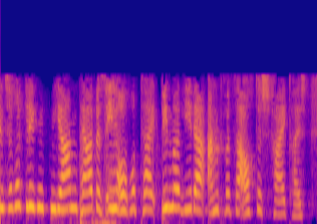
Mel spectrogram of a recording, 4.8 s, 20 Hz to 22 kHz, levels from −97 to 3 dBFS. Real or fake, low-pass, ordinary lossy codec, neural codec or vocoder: fake; 5.4 kHz; MP3, 24 kbps; codec, 16 kHz, 0.5 kbps, X-Codec, HuBERT features, trained on balanced general audio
